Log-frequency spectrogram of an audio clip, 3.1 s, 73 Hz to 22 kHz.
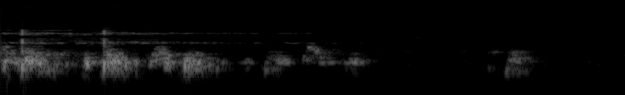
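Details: Rapid, soft whooshing pulses near 145 beats a minute on a Sonoline B handheld fetal Doppler at 13.2 weeks pregnant, applied without pressing hard: fetal heartbeat, distinct from the artery sound.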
